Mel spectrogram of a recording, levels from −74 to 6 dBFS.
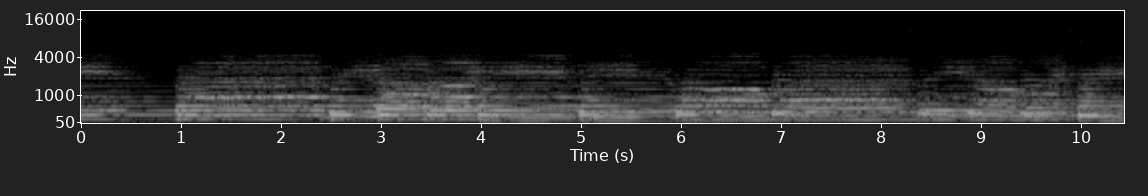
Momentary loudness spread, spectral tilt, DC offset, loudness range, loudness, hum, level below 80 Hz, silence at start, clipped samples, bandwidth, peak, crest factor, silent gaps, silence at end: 8 LU; -8 dB/octave; under 0.1%; 3 LU; -31 LUFS; none; -70 dBFS; 0 s; under 0.1%; 11.5 kHz; -14 dBFS; 16 dB; none; 0 s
